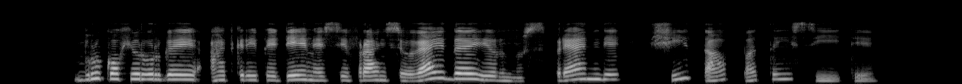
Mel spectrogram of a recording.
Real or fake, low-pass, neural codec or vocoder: real; 7.2 kHz; none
